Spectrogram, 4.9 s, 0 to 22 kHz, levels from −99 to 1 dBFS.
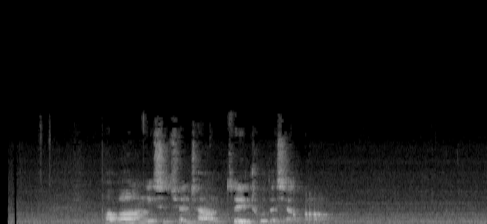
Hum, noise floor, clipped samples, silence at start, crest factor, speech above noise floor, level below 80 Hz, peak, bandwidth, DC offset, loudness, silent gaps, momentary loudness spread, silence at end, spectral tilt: none; -54 dBFS; under 0.1%; 0.1 s; 22 dB; 23 dB; -76 dBFS; -14 dBFS; 11 kHz; under 0.1%; -32 LUFS; none; 26 LU; 0 s; -4 dB/octave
